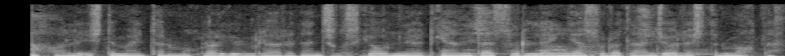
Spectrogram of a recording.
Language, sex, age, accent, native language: Uzbek, female, 40-49, Andijon, Uzbek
